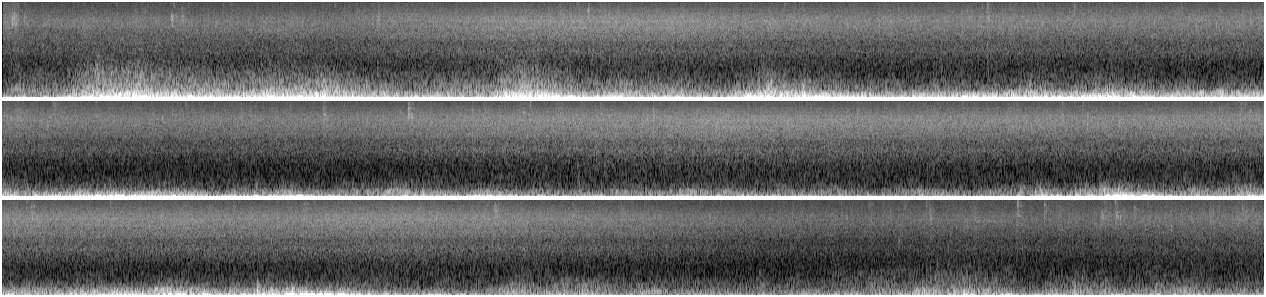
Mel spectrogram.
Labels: Is the hissing sound likely rainfall?
yes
